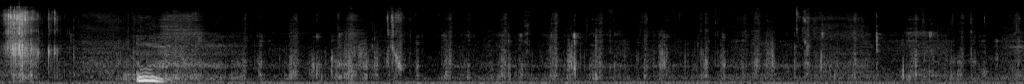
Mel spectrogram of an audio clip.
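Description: Close-up mouth sounds of eating crisp romaine lettuce wraps: a wet smack of a finger licked at the start, a short hummed 'mm' about a second and a half in, then steady crunchy chewing full of small crisp crackles.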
